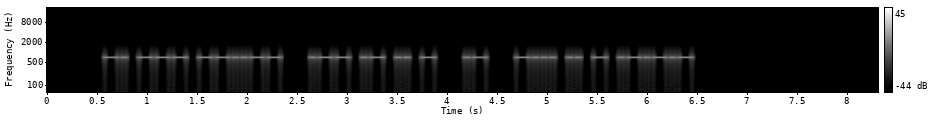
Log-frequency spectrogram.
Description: Morse code, heard as a keyed tone, about 28 wpm, 700 Hz. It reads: NO, WAIT A BIT.
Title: Sentences from Top 900 Words 28wpm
